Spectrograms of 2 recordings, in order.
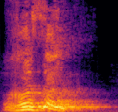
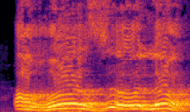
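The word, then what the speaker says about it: ग़ज़ल: गजल, गजल, ये उच्चारण इसका एक सौंदर्य है, उस भाषा का वो सौंदर्य है।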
